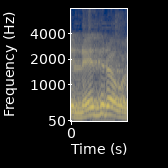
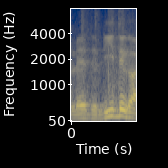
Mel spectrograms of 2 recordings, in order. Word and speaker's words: read: 여기 읽을 때 이제 read라고 읽어야죠. read가 아니라 pp니까 may have read the book already.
